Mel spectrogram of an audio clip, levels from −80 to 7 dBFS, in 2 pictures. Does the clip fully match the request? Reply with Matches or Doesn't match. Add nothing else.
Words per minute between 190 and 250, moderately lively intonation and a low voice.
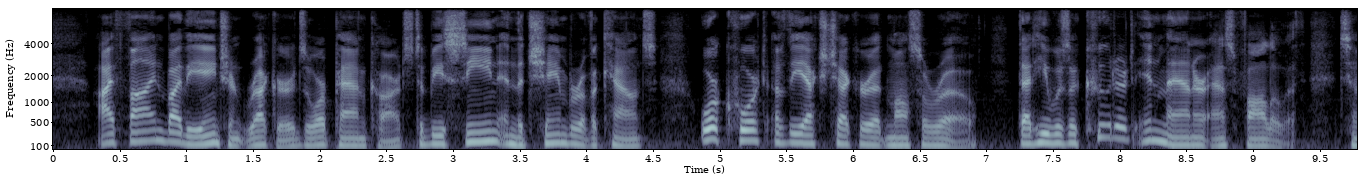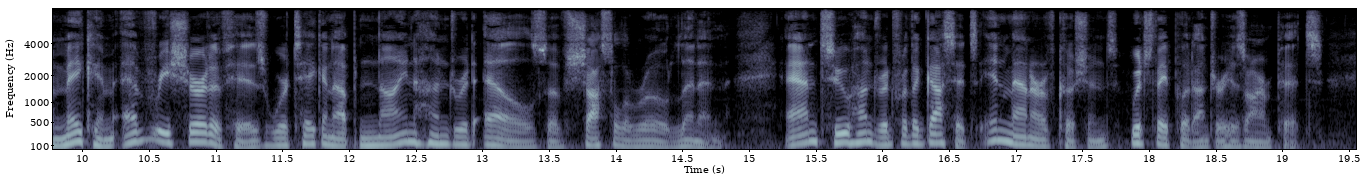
Doesn't match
